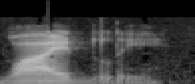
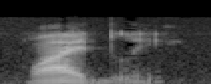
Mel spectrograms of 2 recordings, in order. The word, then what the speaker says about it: widely: wide it's an adverb how many syllables in widely to stress on the first widely the news is widely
